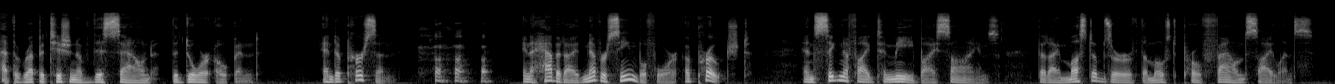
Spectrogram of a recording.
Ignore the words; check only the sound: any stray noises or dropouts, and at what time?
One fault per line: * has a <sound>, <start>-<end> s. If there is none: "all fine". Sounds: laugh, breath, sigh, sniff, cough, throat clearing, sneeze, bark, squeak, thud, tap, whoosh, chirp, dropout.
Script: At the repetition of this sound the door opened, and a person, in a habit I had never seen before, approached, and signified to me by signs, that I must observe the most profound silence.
* has a laugh, 4.2-4.9 s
